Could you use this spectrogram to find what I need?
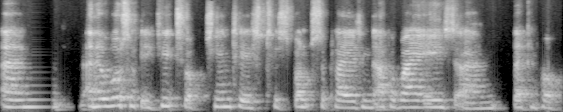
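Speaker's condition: Deafness with cochlear implant; profound deafness, cochlear implant with electrode inside cochlea, worn behind ear, uses BSL

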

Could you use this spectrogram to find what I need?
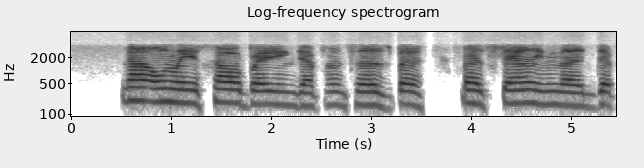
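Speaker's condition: Speech impediment; since childhood

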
